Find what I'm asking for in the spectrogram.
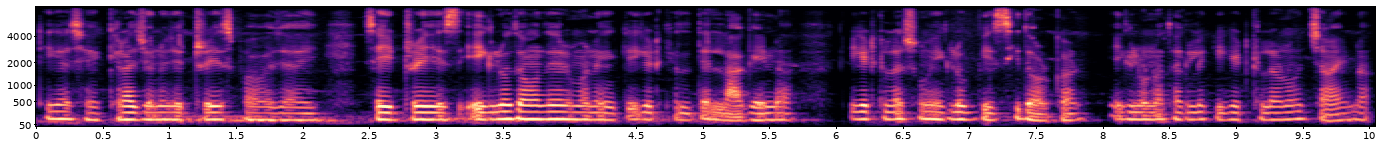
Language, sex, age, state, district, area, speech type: Bengali, male, 18-30, West Bengal, Hooghly, urban, spontaneous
